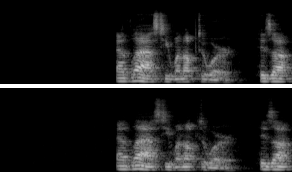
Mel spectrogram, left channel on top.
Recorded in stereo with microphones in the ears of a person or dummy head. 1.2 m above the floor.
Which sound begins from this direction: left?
A man speaking, at 1.2 s.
